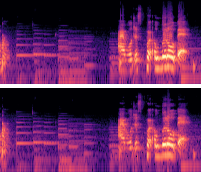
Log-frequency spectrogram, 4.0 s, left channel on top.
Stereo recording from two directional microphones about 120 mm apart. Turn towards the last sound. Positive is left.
turn(degrees=55)  # may be behind; listen again after turning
